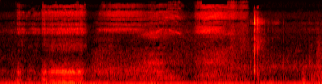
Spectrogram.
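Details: A female French Bulldog snores while sleeping with her eyes open, a low rattling rasp that swells and fades over a steady hum.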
